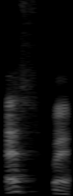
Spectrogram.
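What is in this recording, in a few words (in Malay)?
"aspek", Malay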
